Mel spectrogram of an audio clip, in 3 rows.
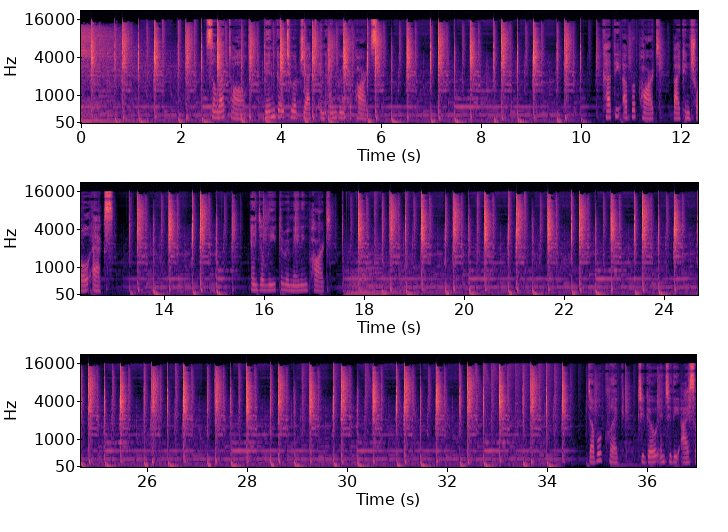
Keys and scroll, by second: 12.3 ctrl+x, 17.2 Delete.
